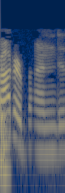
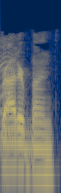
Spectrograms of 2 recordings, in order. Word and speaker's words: Broderbund: It chronicles a lot of his, like, experience with, is it Borderlund? How do you say it? Broderbund, isn't it? – Broderbund, there we go.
